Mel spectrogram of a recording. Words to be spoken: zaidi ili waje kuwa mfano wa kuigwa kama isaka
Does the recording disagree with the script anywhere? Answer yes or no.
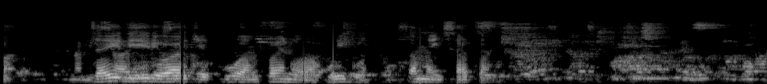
no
